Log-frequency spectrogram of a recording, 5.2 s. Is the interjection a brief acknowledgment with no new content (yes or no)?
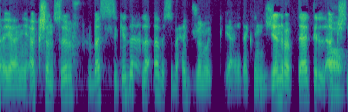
yes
